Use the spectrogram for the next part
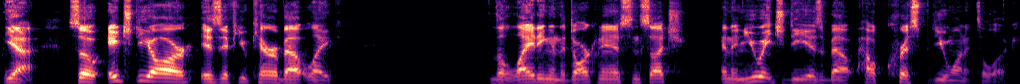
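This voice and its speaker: A man's voice: medium pitch, normal speed, dry recording, studio quality. A man co-hosting a gaming podcast, chatting casually, rambling and reading out chat comments with the odd swear word. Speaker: podcast co-host.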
